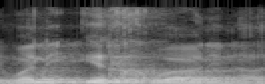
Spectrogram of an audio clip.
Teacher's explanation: وَلِإِخْوَانِنَا میں یہاں پہ واو ہونٹوں کی نا تمام گلائی سے ادا ہوگی، لام کو جلدی پڑھیں گے. · یہ خوا ساکن ہے، اس پہ ہمس ہے، والف مدہ ہے.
